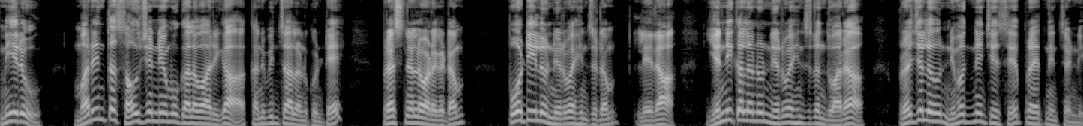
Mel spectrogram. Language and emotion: Telugu, neutral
